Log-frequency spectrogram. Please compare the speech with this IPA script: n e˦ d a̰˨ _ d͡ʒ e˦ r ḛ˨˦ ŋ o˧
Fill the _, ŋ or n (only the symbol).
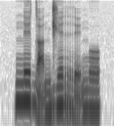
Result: n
